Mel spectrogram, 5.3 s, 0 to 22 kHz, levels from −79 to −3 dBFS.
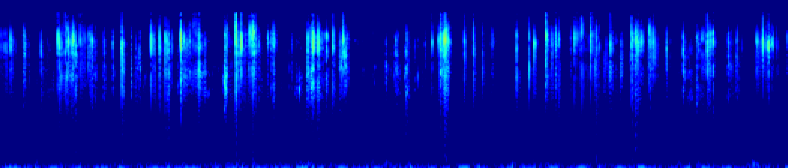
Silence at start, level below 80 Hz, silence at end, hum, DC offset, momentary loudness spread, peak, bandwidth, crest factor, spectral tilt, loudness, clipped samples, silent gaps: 0 s; -78 dBFS; 0.05 s; none; under 0.1%; 11 LU; -8 dBFS; 17 kHz; 36 dB; 4.5 dB/octave; -39 LUFS; under 0.1%; none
